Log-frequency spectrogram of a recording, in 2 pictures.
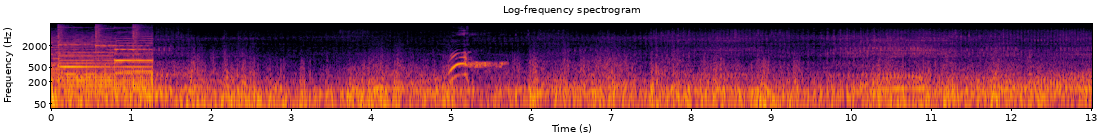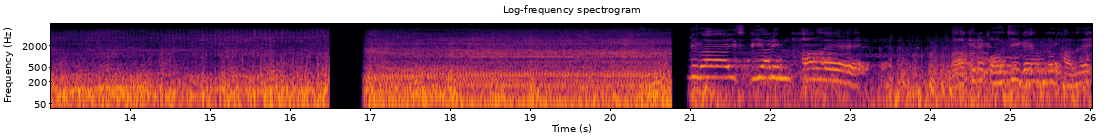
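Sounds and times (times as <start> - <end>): motorcycle engine running: 1.2 - 5.1, 5.7 - 20.8.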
